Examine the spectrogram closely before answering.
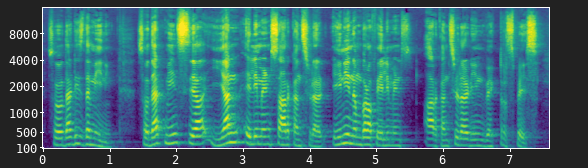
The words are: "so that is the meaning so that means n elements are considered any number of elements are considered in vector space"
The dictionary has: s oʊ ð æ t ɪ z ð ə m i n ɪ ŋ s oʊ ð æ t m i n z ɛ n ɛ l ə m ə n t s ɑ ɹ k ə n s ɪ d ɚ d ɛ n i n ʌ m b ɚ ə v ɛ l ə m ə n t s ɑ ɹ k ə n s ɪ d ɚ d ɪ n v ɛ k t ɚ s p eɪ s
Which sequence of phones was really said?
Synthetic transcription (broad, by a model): s oʊ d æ t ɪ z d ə m i n ɪ ŋ s oʊ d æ t m i n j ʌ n ɛ l ə m ə n t s ɑ ɹ k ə n s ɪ d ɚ d ɛ n i n ʌ m b ɚ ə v ɛ l ə m ə n t s ɑ ɹ k ə n s ɪ d ɚ d ɪ n v ɛ k t ɚ s p eɪ s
